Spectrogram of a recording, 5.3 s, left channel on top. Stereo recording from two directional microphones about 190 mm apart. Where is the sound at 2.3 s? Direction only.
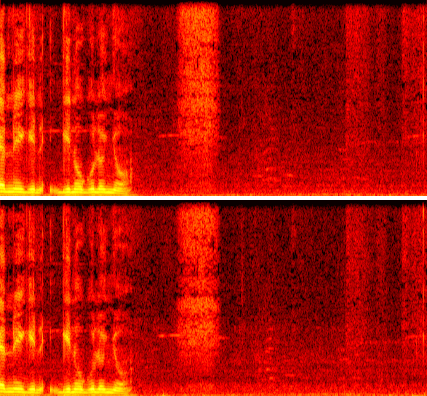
20° left (ahead or behind).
